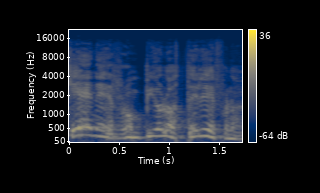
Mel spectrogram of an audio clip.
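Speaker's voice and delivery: angry shouting, pitched high. Retelling how a boss yelled across the room: imitating a boss yelling. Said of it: "Empieza a gritar de punta a punta".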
